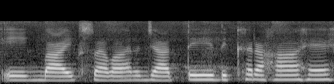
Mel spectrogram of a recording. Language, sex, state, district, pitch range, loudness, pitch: Hindi, female, Madhya Pradesh, Umaria, 195-220 Hz, -14 LUFS, 205 Hz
